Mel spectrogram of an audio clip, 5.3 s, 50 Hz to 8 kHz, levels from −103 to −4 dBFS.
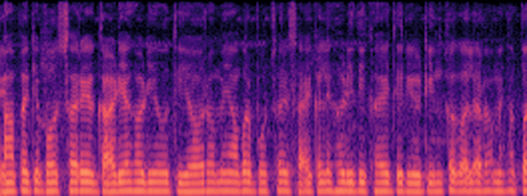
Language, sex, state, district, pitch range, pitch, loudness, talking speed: Hindi, male, Chhattisgarh, Bastar, 130-135 Hz, 135 Hz, -33 LUFS, 305 wpm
